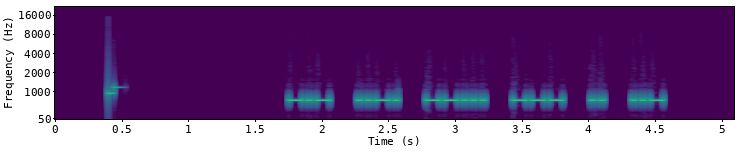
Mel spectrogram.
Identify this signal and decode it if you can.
Morse code, heard as a keyed tone, about 36 wpm, spaced as for 25 wpm, 700 Hz. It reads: KF7OIU
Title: USA Call Signs - 2x Character Spacing - 35wpm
